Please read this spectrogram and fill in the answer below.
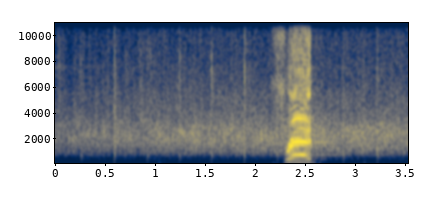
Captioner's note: audience applauds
